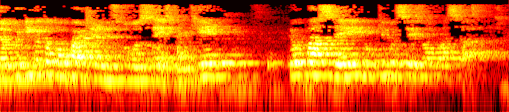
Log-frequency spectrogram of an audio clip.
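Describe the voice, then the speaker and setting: A man speaks with an animated tone at a moderate pace and a high pitch. Music plays in the background. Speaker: network marketing motivational speaker. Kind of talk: motivational sales-pitch sermon to a live crowd, preacher-like. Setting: stage with audience. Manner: animated, emphatic, rhetorical questions, rallying crowd.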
